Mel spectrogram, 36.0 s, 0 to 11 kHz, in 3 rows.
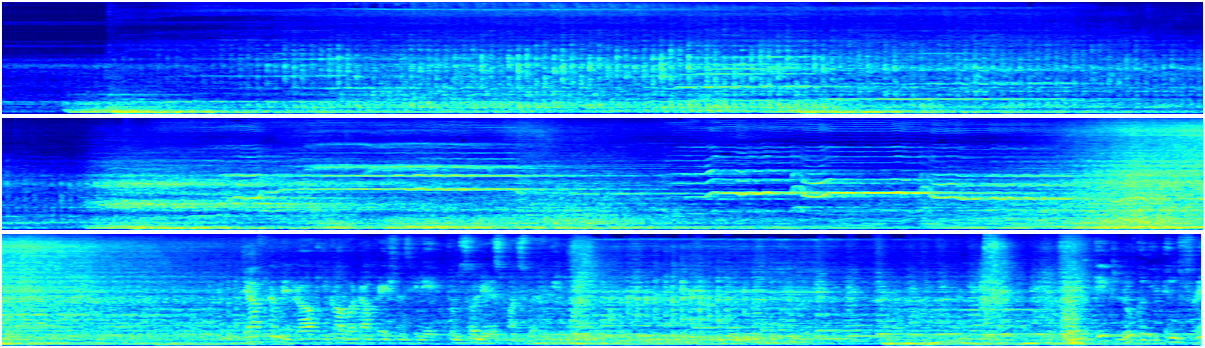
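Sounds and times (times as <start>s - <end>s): dramatic music: 0.0s - 36.0s
heavy low rumble: 12.7s - 19.9s, 22.1s - 31.8s.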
